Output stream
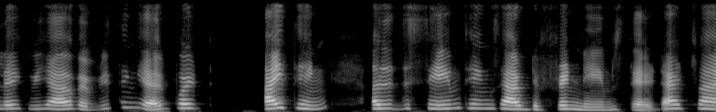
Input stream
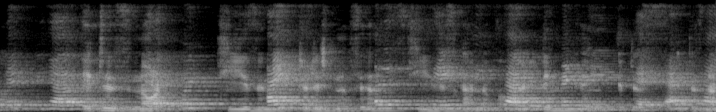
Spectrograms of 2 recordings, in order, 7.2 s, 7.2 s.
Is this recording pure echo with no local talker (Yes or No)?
No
